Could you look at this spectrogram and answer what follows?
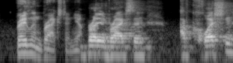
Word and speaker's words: Braylon Braxton: Braylon Braxton, yeah.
